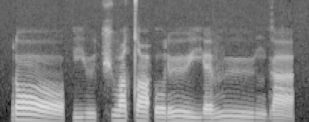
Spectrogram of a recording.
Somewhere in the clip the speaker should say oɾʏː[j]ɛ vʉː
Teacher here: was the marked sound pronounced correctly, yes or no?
yes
